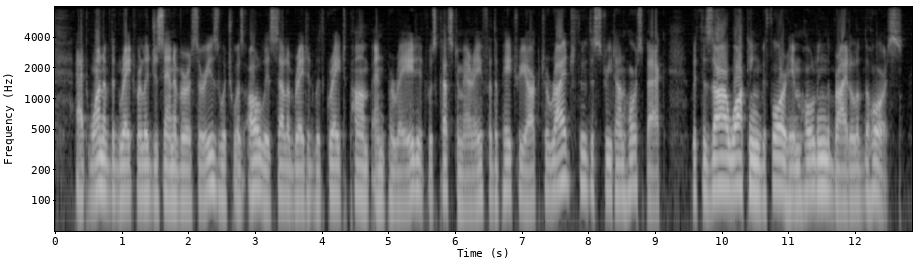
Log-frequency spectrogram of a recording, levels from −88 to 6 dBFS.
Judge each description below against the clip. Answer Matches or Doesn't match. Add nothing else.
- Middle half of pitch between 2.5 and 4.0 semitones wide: Matches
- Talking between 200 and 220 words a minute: Doesn't match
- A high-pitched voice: Doesn't match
